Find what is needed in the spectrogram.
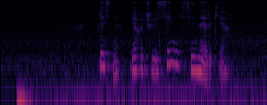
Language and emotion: Russian, neutral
